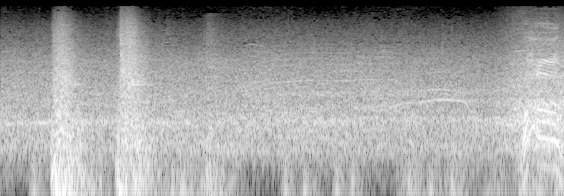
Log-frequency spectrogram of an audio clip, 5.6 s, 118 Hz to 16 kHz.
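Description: Two heavy boot-kick impacts land in quick succession in WWE 2K15, loud thuds over a steady crowd roar, with a fainter third hit after and the crowd swelling again at the end.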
